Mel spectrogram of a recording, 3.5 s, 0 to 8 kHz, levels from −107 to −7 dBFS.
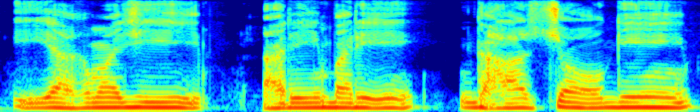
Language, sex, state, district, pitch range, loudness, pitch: Garhwali, male, Uttarakhand, Tehri Garhwal, 125-135 Hz, -26 LUFS, 130 Hz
